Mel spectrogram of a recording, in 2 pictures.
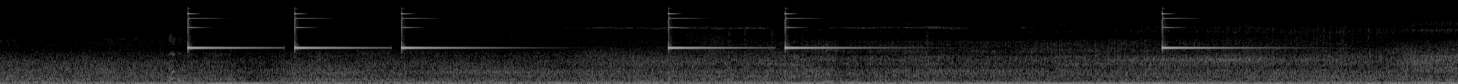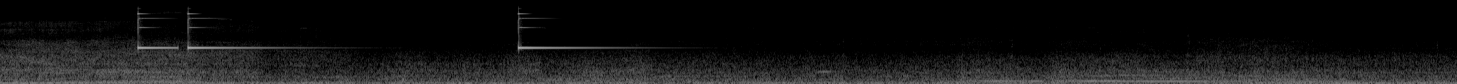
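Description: A bright ding sound effect, struck nine times at irregular intervals, each ringing and fading over about a second. Each ding marks one more vehicle on the running car count. Under it runs a steady wash of street traffic noise.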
